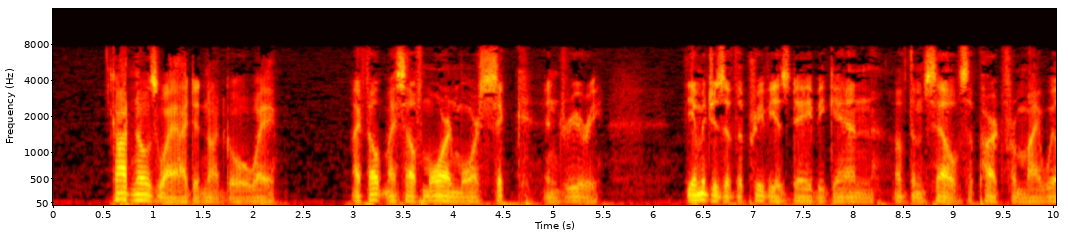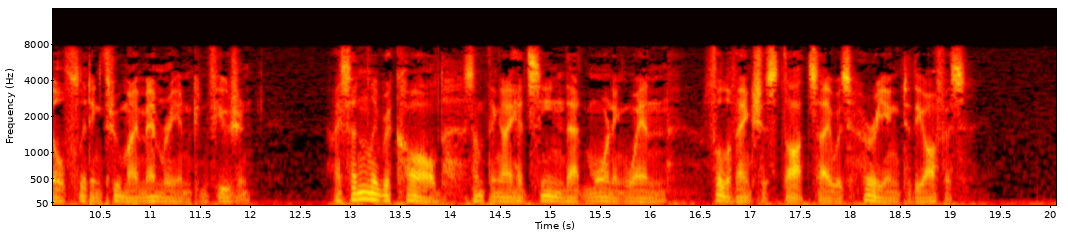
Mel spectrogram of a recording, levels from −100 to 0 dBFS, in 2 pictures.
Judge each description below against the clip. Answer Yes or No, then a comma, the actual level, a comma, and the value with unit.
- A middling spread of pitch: Yes, average, 3.0 semitones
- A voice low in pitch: Yes, very low, 75 Hz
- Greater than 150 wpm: Yes, average, 165 wpm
